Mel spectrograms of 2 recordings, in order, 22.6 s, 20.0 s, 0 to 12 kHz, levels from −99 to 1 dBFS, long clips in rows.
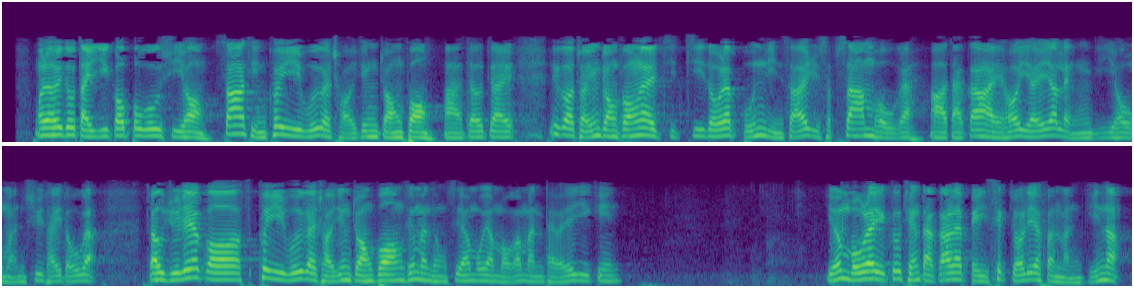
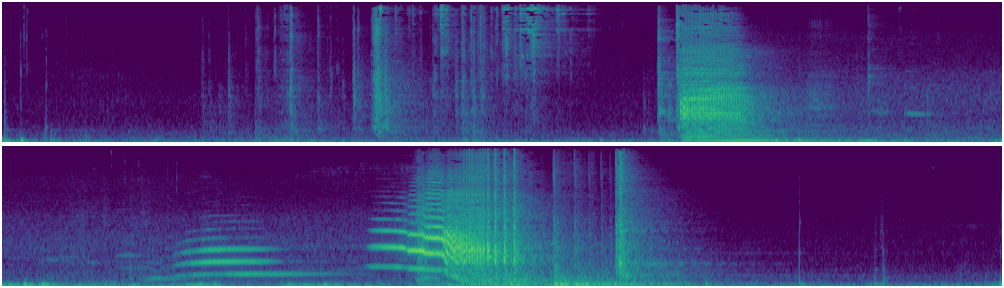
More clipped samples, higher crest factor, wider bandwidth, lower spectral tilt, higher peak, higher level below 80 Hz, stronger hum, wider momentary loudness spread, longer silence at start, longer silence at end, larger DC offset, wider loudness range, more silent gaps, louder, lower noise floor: neither; second, 18 dB vs 26 dB; second, 5.2 kHz vs 11.5 kHz; first, -9 dB/octave vs -3.5 dB/octave; about the same, -8 dBFS vs -10 dBFS; about the same, -50 dBFS vs -46 dBFS; neither; second, 11 LU vs 28 LU; first, 0.3 s vs 0 s; first, 0.15 s vs 0 s; neither; second, 5 LU vs 22 LU; neither; first, -26 LUFS vs -30 LUFS; about the same, -67 dBFS vs -64 dBFS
